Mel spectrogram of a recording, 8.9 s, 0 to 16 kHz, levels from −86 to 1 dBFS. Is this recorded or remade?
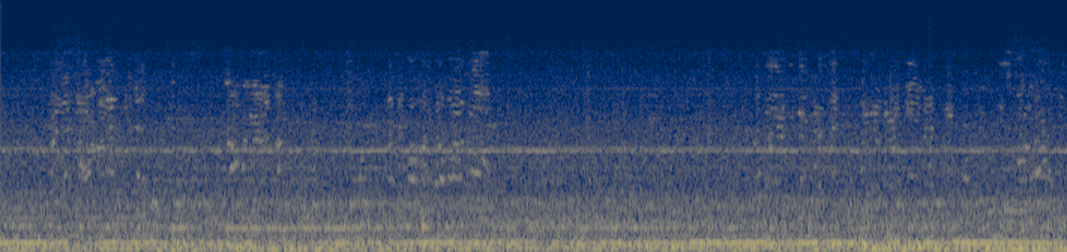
remade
